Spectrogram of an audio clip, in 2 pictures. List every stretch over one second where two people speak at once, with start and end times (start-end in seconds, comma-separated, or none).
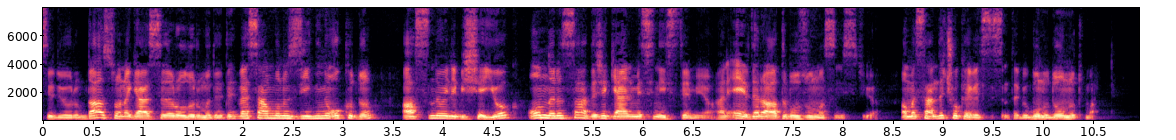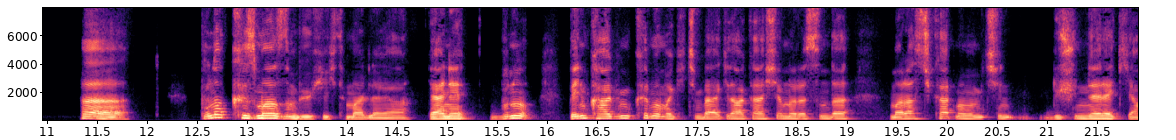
none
